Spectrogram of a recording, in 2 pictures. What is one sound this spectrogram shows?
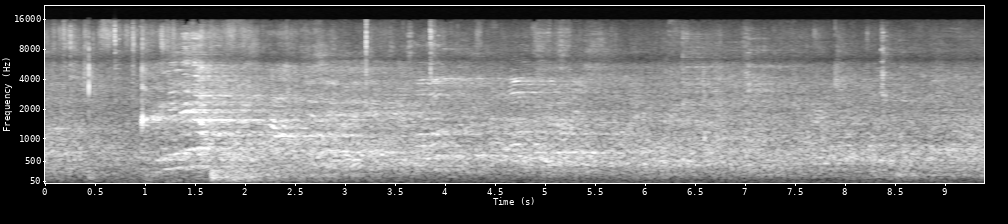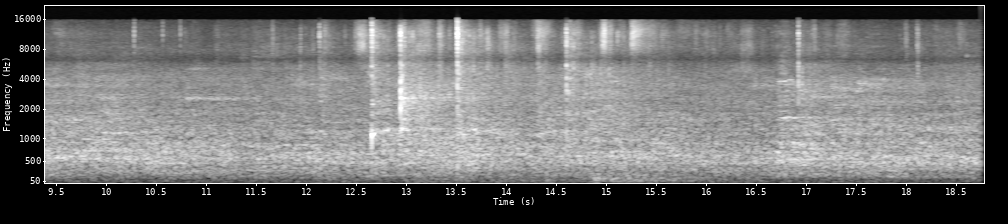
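Young men call out and shout in a large echoing hall.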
